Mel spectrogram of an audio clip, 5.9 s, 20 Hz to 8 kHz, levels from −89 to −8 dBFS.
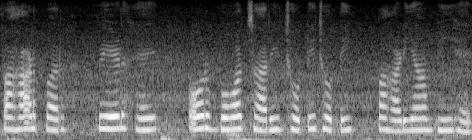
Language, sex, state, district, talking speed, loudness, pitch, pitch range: Hindi, female, Madhya Pradesh, Dhar, 120 wpm, -16 LUFS, 250 Hz, 235-260 Hz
